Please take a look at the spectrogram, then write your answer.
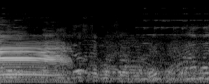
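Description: Cattle at a village livestock market, small bulls and heifers for sale: a single close bovine moo-like bellow opens, then fades into a murmur of crowd chatter and market noise.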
